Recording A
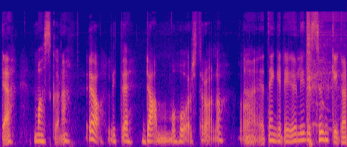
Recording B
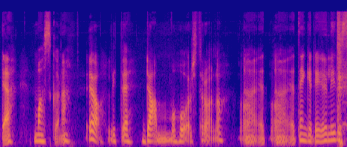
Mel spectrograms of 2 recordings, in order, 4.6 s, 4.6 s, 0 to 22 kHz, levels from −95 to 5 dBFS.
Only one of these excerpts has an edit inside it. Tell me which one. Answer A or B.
B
